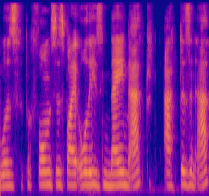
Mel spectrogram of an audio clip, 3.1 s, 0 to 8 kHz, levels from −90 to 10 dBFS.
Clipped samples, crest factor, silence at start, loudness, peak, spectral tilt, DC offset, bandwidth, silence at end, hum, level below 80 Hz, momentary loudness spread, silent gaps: under 0.1%; 20 dB; 0 s; -21 LUFS; -2 dBFS; -2.5 dB/octave; under 0.1%; 7.8 kHz; 0 s; none; -72 dBFS; 7 LU; none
